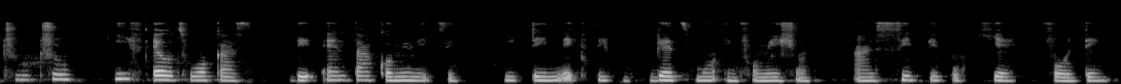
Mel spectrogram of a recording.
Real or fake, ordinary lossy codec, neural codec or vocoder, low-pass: real; none; none; 7.2 kHz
